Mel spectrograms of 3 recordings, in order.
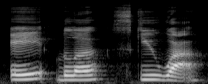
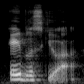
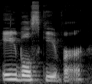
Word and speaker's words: Æbleskiver: Also, the pronunciation in Danish is Æbleskiver, Æbleskiver. And in English, I've heard people say Æbleskiver. So I'm going to attempt to say it the Danish way in this video.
